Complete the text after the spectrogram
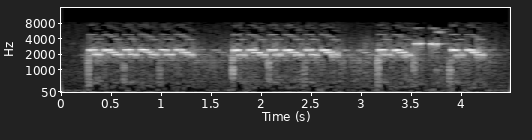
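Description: A telephone rings in three loud electronic trilling bursts, each warbling rapidly for about a second with short pauses between, and no voices present.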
